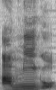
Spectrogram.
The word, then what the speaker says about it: amis: Por ejemplo, la palabra amigo, amigos se pronuncia exactamente igual en francés, ami.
